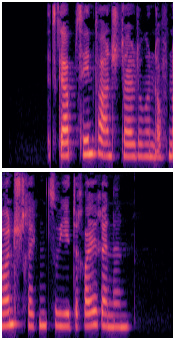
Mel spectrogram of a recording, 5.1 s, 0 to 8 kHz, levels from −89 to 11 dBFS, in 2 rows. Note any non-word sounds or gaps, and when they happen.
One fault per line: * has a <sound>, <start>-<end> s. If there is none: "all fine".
* has a dropout, 0.7-0.8 s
